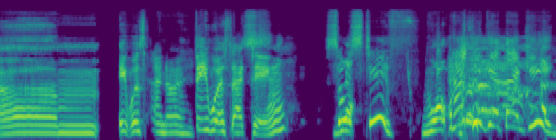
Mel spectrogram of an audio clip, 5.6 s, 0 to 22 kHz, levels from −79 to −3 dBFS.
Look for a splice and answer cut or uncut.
uncut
